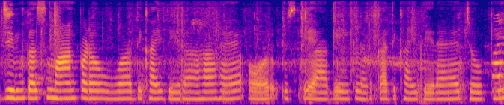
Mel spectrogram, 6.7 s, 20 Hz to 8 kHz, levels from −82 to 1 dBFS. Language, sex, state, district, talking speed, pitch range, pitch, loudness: Hindi, female, Chandigarh, Chandigarh, 170 wpm, 200-215 Hz, 205 Hz, -18 LUFS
